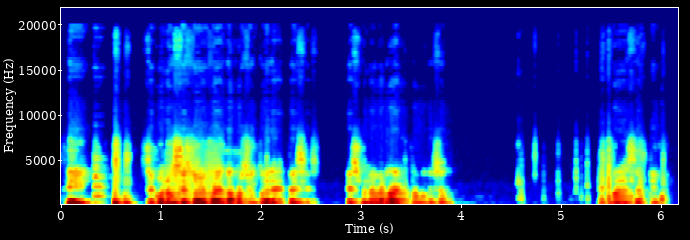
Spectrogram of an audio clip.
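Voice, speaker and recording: Teacher in an echoey online class. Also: male voice, medium pitch, fast talker, slight background noise. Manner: explanatory, often checks in with the class. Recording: echoey, dull lo-fi video-call audio.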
